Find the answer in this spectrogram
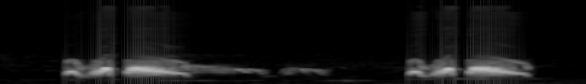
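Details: Two clear spotted dove phrases in the spirited 'thúc bổi' style meant to make doves coo, each a brisk rising two-note start sliding into a longer mellow falling coo, with a soft trailing note after the first.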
